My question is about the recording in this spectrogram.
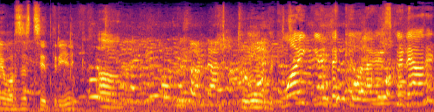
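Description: Speech only: several people talking over one another, one voice close and others around it.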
